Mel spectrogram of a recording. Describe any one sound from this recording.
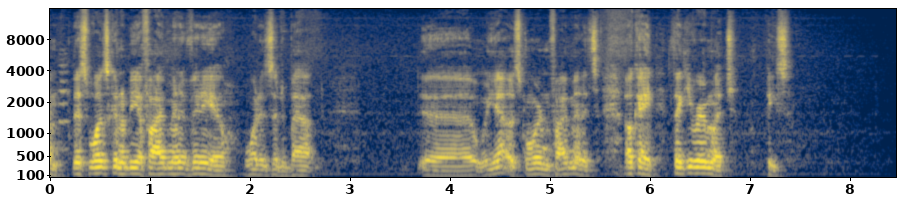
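A middle-aged man speaks calmly and warmly, close to a microphone.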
